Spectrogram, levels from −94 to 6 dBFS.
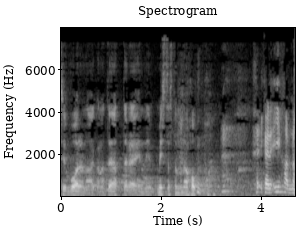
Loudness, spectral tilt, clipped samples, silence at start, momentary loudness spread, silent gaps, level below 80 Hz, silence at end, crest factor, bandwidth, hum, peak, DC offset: -22 LUFS; -6 dB/octave; under 0.1%; 0 s; 13 LU; none; -44 dBFS; 0 s; 20 dB; 7.8 kHz; none; -2 dBFS; under 0.1%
